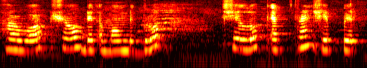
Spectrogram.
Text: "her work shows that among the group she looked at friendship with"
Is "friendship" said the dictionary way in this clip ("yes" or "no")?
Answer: yes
